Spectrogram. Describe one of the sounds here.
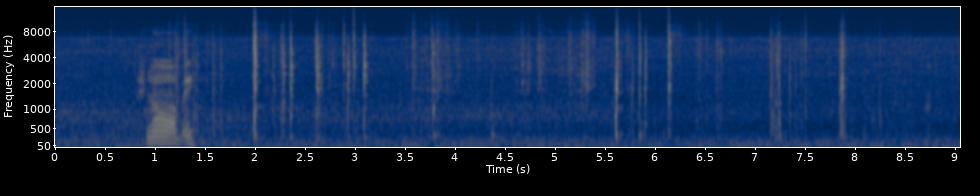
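Small plastic parts click and snap under a hand.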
